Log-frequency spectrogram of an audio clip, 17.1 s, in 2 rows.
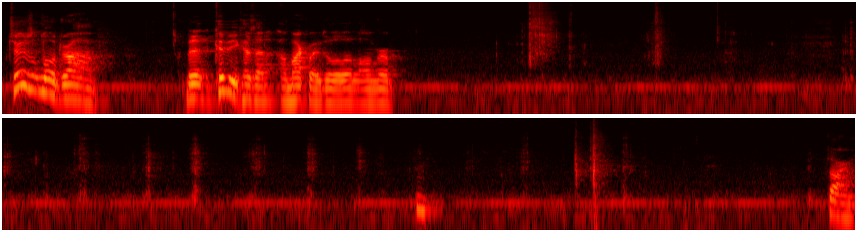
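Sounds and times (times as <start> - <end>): steady low hum: 0.0 - 17.0
crunching crispy flatbread: 5.2 - 5.8.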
